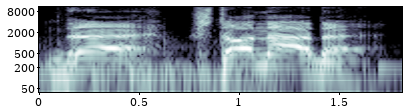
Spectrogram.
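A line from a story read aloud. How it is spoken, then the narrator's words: Shouted over the phone. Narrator (Russian): прокричал кто-то на том конце провода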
